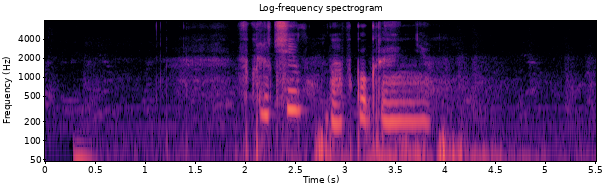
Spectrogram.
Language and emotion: Russian, sad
